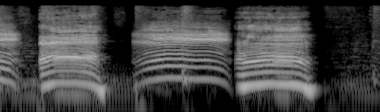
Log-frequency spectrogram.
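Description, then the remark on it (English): A person imitates a goat with three wavering, nasal bleats in quick succession, each about half a second long, loud, with no other sounds. “Trying to do a good goat, but I just, this is the thing I always love about goats.”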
